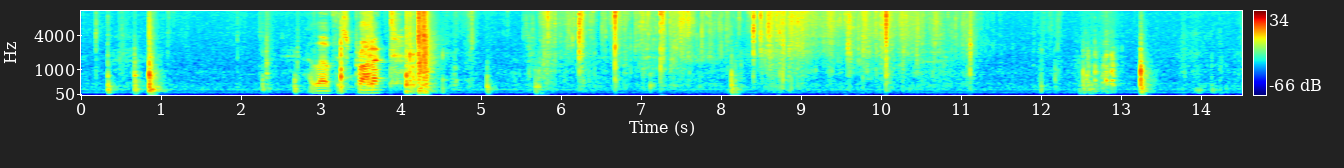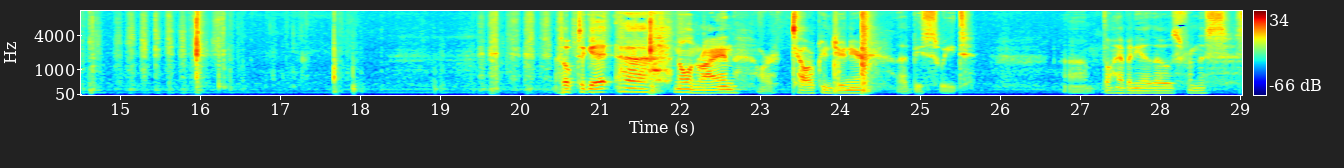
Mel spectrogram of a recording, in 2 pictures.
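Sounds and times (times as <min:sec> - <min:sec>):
plastic wrapping crinkling: 0:04.7 - 0:12.3.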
